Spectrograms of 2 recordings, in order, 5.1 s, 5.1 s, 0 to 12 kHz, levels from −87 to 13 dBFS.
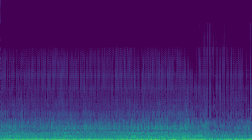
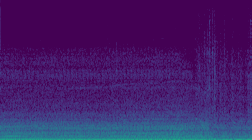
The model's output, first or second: first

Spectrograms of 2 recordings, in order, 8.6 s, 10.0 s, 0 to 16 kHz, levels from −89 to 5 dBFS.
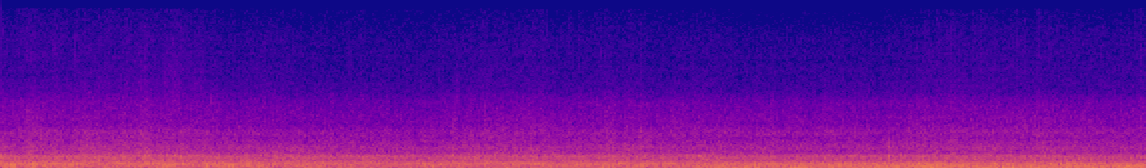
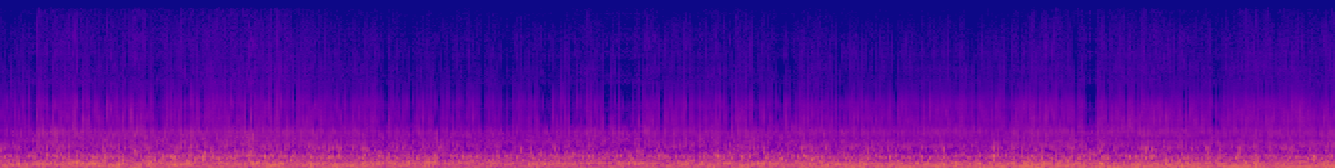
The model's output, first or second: second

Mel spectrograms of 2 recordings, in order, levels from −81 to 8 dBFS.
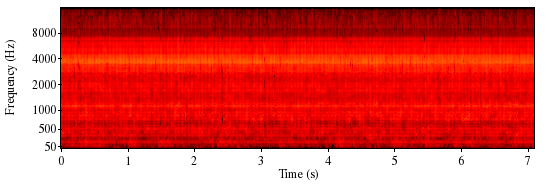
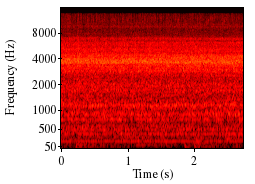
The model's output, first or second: first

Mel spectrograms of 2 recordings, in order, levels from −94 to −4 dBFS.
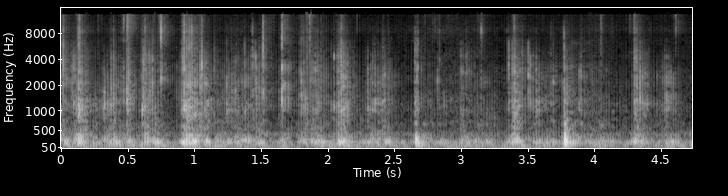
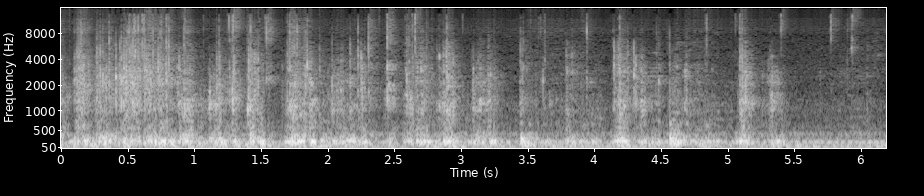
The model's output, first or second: first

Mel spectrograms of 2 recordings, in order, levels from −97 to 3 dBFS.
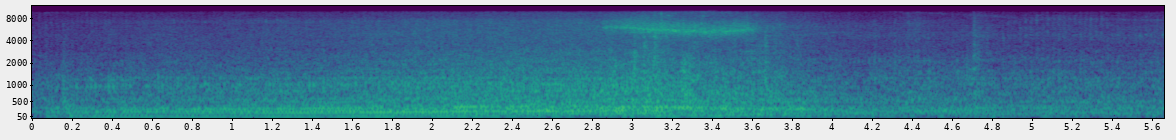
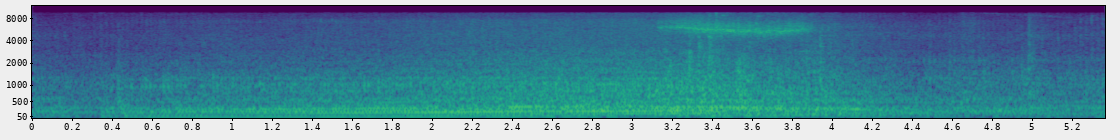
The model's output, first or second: first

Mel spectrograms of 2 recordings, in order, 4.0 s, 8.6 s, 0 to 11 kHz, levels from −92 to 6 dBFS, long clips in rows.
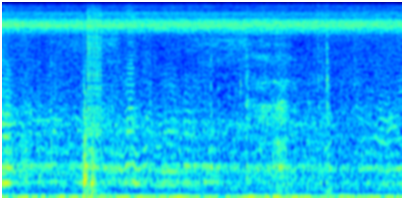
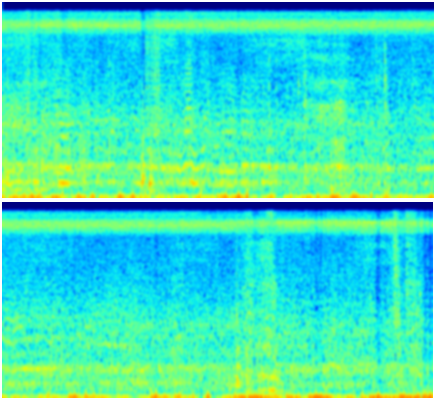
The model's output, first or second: second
